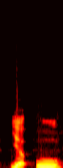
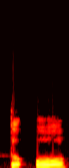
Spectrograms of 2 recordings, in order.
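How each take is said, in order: First: او said as a long oo, like "food"; long u vowel. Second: او said as a long rounded o, like "go"; long o vowel. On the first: Teacher giving children the oo reading of او. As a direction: round the lips into oo for او. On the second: Teacher showing children the o sound of او. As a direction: stretch او out as a clear o sound. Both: Shown as a demonstration. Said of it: "او پڑھنا ہے یا او پڑھنا ہے".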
